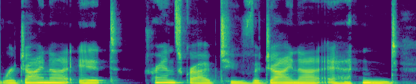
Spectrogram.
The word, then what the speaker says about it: Regina: at the transcription when colin was just kept mentioning regina regina regina which is exactly how regina saskatchewan is pronounced which is odd that it's not regina and so nothing can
